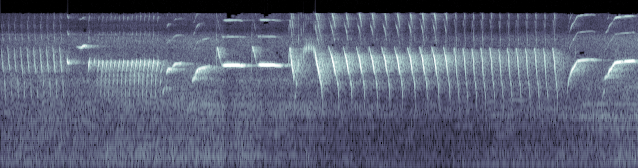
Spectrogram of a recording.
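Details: Belgian canary singing for training: soft buzzing start, a couple of clear whistled notes, then a long fast pulsed trill that ends in two rising-then-falling whistles.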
